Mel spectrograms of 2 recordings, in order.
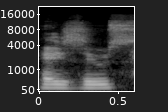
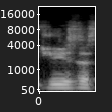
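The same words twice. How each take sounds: First: The name starts with an H sound. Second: The name starts with a J sound. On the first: "they say" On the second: "instead of saying"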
